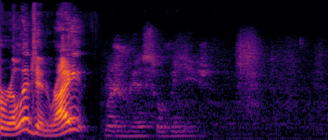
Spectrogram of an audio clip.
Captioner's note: & his interrogator, in french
